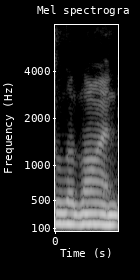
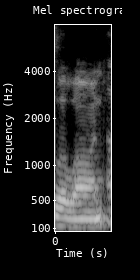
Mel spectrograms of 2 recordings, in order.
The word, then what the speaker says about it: Leon: Because I always thought it was Leand. I know your father. It is Leon.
